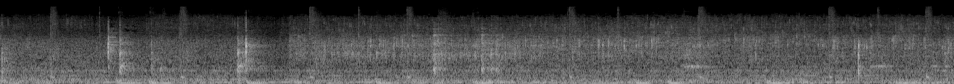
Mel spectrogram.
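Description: Sliced onions sizzling in hot olive oil in a nonstick wok, with a spatula scraping as it stirs them and scoops them out. A few short knocks of the spatula against the pan stand out over the steady sizzle.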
